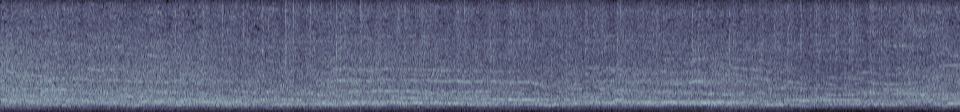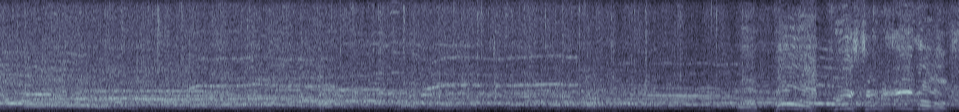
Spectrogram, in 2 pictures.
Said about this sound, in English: have plated two on three consecutive hits and have a runner at second base and have taken the lead, and the crowd goes absolutely nuts. As Vanderwall, the number eight hitter, comes up clutch and puts Pella Christian on top.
